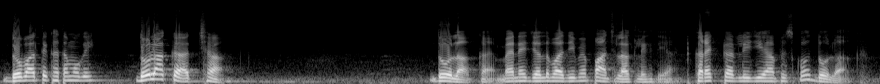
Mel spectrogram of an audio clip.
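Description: A man teaching accounting in a brisk lecture, asking questions and answering them himself. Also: a little high, lively intonation, highs cut off. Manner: brisk, asks and answers his own questions. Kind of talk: whiteboard lecture.

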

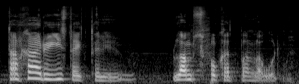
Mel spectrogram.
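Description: A woman's voice: fairly high pitch, vocal fry, slightly rough. A middle-aged woman filming on her phone, speaking outraged and repetitive to her viewers. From Moldova. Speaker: citizen activist filming. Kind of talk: indignant video address to viewers.

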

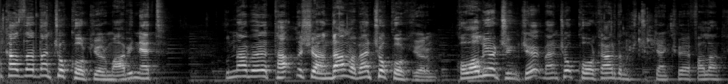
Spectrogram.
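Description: A man's voice: sits high, a bit bright. A young man casually reacting to animal videos for his channel, giggling often and gushing over how cute they are.

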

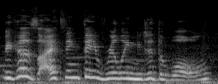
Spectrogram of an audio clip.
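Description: A woman's voice: sits high, expressive, normal speed, darkish tone, faint music behind. A woman teaming up in a game, chatting casually with dry, short replies. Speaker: gaming teammate. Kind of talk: casual gaming chat.

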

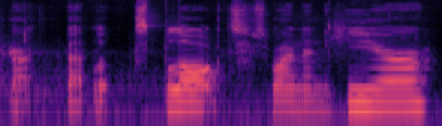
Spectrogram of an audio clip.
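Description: A Scottish woman in her thirties hosts a gaming video, offering chatty, wry, informal let's play commentary as she plays. Her medium-pitched voice is sing-song, slow and creaky, with heavy background noise.

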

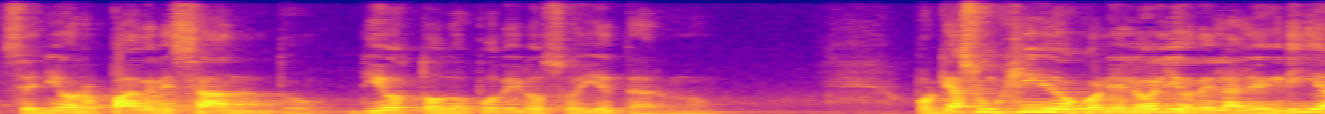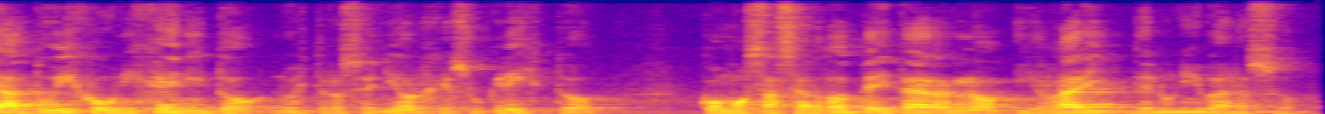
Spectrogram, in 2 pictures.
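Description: A priest in his forties reciting the prayers of Mass in a solemn, measured way, with a lapel mic in a small chapel. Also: on the high side. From Uruguay. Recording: echoey chapel.

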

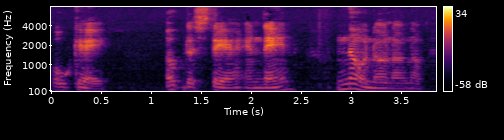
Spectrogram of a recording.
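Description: A man plays a young man who badly needs a toilet and asks in a rush. He speaks slowly and deliberately in a lowish, bright voice, as in an English role-play. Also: expressive, recorded from a distance, heavily acted. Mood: hurried. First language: Vietnamese.

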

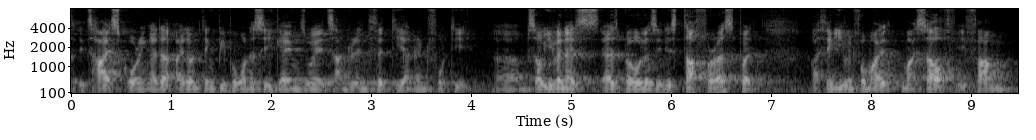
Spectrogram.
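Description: A man in his thirties answering questions at a post-match press conference at a table mic, even-toned and halting with frequent restarts. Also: mid-range voice, a little hiss or hum. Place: press conference room with sponsor backdrop. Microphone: table microphone. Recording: echoey room with long reverb.

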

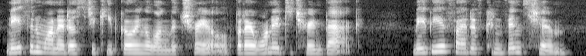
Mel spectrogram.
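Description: A woman reading aloud as a shaken young woman survivor recounting an attack, in a steady storytelling manner. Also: medium pitch, normal speed, gravelly, lightly acted. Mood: grieving.

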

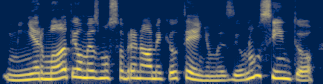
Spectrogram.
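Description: Teaching a live online language class from a small room at home, this Italian woman in her thirties reads viewers' comments aloud with an Italian accent, animated and gesturing often. She talks briskly in a slightly high voice, captured cleanly on an earphone headset mic with no room sound.

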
